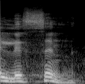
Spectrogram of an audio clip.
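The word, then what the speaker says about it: listen: हमें तो यहाँ पर करना है लिसन, तो अब यहाँ पर टी साइलेंट इस्तेमाल किया गया, तो अब इस एस की साउंड चेंज नहीं हुई, बल्कि इस एस की साउंड वही रही जो एक्चुअल है।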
